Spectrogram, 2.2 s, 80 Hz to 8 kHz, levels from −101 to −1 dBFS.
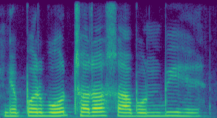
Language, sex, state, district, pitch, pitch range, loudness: Hindi, female, Arunachal Pradesh, Lower Dibang Valley, 235 Hz, 225-245 Hz, -16 LUFS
